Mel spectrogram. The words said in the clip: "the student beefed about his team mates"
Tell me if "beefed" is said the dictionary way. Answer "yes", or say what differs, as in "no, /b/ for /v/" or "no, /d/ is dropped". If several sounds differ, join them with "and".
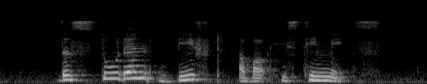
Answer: yes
